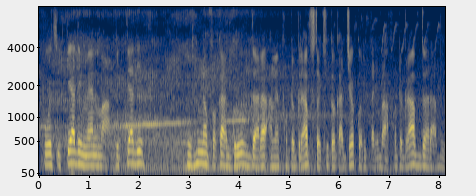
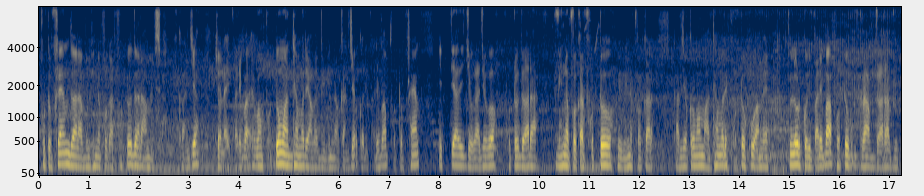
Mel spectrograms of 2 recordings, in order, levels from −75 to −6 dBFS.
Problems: constant background noise, continuous background conversations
